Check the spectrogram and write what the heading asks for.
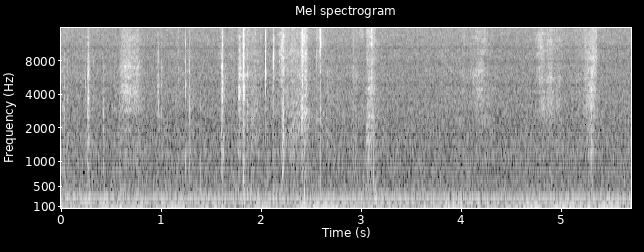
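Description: Near silence: faint ticks and light rustles of a trading card being handled and slipped into a plastic card sleeve, over a faint steady hum.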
